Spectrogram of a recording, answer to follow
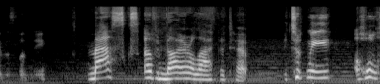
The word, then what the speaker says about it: Nyarlathotep: Masks of Nyarlathotep. It took me a whole season to learn how to pronounce that.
